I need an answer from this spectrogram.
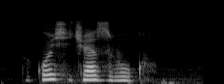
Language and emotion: Russian, neutral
